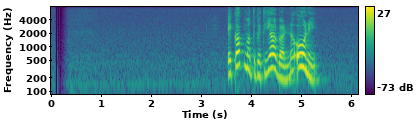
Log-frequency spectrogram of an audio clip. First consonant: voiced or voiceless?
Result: voiceless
